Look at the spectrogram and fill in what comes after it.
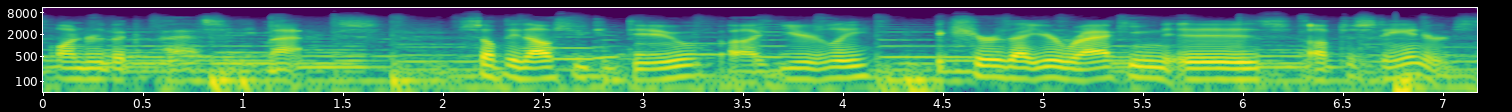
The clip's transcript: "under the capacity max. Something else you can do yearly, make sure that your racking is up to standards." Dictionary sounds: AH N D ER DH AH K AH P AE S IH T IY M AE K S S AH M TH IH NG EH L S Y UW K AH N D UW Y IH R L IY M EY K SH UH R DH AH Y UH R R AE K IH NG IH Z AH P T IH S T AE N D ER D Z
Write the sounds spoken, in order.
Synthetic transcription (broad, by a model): AH N D ER DH AH K AH P AE S IH T IY M AE K S S AH M TH IH NG EH L S Y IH K AH N D UW Y IH R L IY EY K SH UH R DH AH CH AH R R AE K IH NG IH Z AH P T IH S T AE N D ER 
